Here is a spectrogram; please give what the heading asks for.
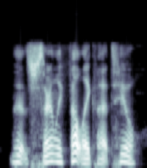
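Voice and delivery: muttered under the breath. Muttering a line in character, loud enough to be overheard: hushed, under the breath. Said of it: "hushed and, uh, under my breath".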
